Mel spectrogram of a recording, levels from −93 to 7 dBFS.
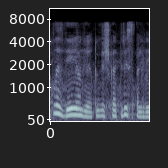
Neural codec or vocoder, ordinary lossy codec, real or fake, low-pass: codec, 16 kHz, 2 kbps, FreqCodec, larger model; AAC, 32 kbps; fake; 7.2 kHz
